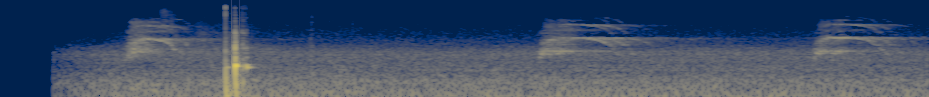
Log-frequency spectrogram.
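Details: A red fox screams at night during mating season, calling to attract a mate: three short, harsh, baby-like screams spaced about three to four seconds apart, heard faint and distant over a low background hiss, with one sharp click.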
